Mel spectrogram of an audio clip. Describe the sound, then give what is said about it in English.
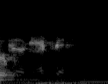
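Thin, tinny phone-line audio from a caller's echoing phone on a call-in line, a hollow, echoing smear of voice-like sound that trails off within a second, leaving a faint low hum. “He's on the phone line. And your phone's echoing.”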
